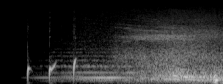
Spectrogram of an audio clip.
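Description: Animated logo intro sound effects: three quick pops rising in pitch, about a quarter second apart, followed by a swelling whoosh that grows louder as electronic intro music begins.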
